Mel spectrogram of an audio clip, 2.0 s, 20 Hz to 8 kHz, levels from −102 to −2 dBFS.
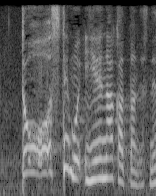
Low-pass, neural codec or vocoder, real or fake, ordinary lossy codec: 7.2 kHz; none; real; MP3, 48 kbps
